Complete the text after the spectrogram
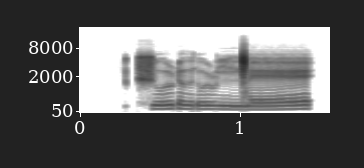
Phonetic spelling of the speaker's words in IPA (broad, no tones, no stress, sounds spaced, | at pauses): t͡ʃ u ɽ ɯ ɾ u ɭ ŋ͡ǀ ɛ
